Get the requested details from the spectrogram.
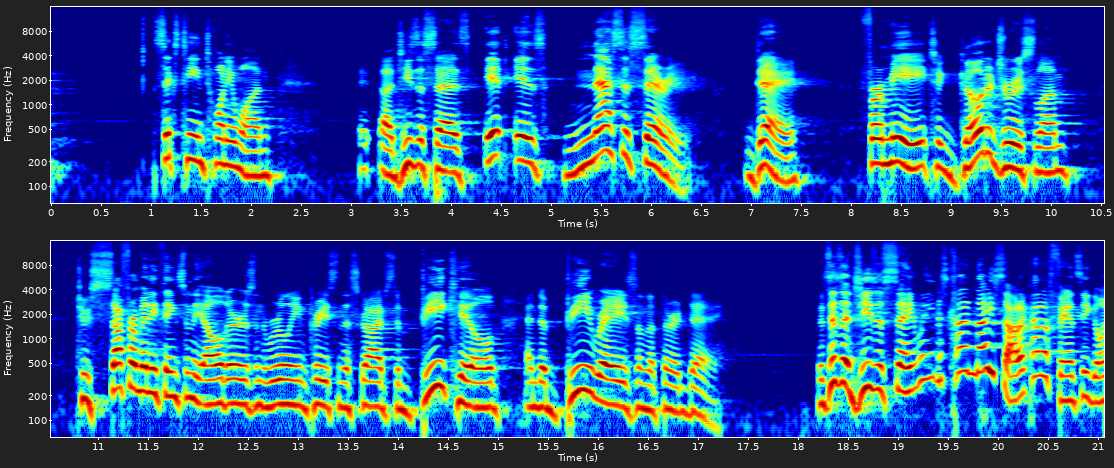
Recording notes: visits Resonate Church to teach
